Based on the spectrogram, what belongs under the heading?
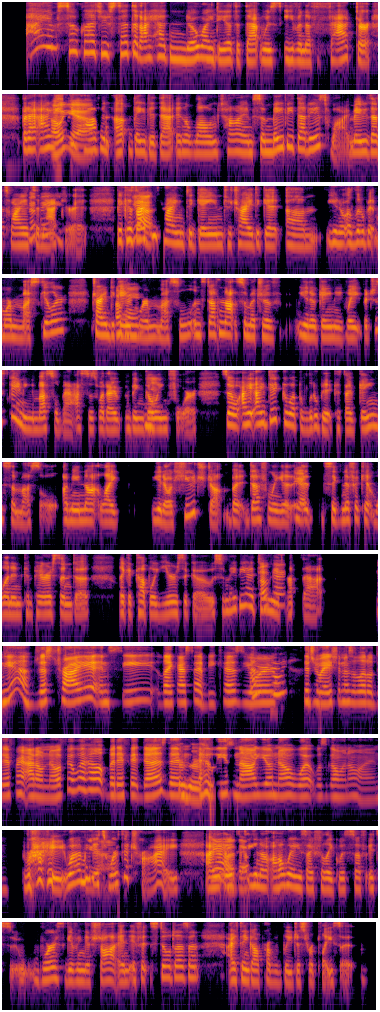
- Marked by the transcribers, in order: other background noise; laughing while speaking: "then, at least"; laughing while speaking: "Right"
- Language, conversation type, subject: English, unstructured, How do I decide to try a new trend, class, or gadget?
